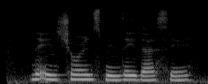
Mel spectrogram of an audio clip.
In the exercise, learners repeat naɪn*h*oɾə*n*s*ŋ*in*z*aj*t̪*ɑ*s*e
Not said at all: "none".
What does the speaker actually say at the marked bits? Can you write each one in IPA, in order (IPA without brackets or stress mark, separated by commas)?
ʃ, n, m, z, d̪, s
